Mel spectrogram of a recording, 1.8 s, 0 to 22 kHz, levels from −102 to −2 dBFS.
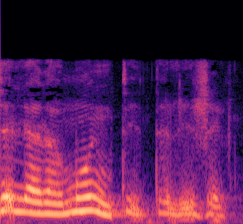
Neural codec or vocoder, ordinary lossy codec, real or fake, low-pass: none; none; real; 7.2 kHz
